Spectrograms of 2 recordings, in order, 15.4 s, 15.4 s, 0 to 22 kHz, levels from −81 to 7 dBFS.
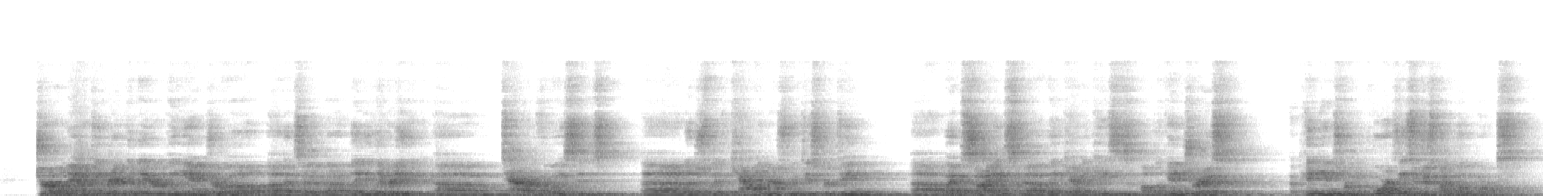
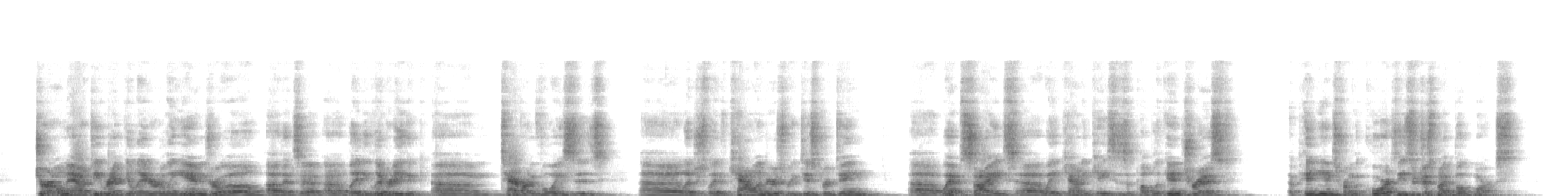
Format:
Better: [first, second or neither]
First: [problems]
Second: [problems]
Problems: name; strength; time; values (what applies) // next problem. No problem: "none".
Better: second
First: room echo; strong; dies away in 1.6 s // off-mic speech; far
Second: room echo; slight; dies away in 0.3 s // off-mic speech; far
